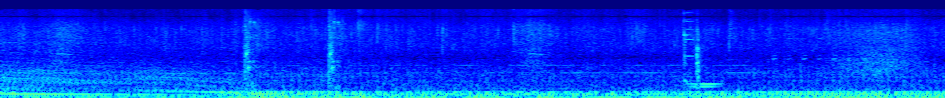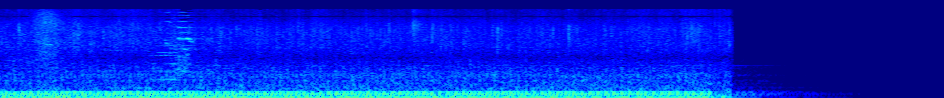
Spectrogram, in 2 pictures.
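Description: A sports car engine idles with a low, steady rumble.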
